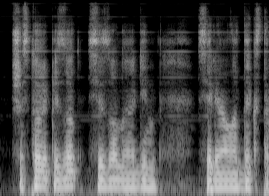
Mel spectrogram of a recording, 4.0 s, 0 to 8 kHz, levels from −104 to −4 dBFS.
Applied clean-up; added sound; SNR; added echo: neural mask model DeepFilterNet 3.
